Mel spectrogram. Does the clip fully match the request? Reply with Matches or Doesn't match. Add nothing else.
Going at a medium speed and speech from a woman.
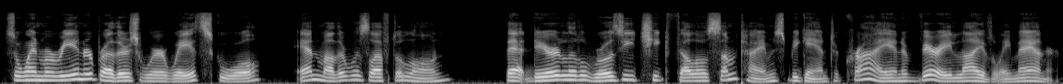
Matches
